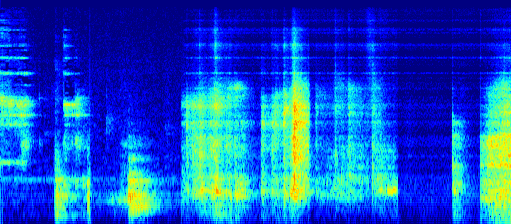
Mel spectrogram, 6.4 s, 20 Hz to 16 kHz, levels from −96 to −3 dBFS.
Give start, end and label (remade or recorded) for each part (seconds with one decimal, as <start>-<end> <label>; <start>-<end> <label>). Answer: 0.0-2.3 recorded; 2.3-6.4 remade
